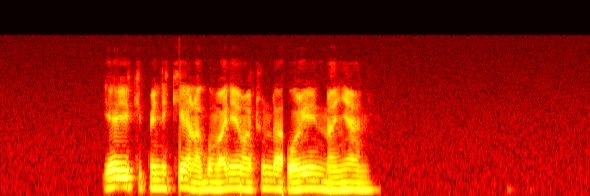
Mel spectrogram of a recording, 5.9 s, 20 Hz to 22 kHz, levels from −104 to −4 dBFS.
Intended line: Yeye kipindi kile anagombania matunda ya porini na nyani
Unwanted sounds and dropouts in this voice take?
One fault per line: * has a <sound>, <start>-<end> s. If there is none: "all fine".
all fine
